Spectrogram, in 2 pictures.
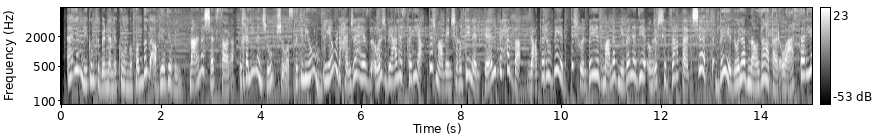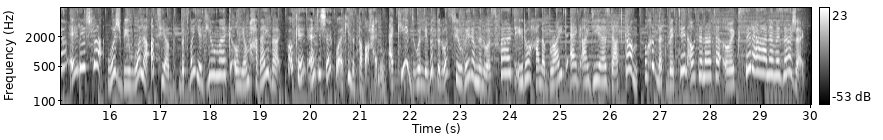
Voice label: Arabic Spot; EggFarmer; Eggs AR; EFC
